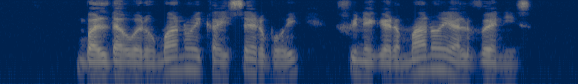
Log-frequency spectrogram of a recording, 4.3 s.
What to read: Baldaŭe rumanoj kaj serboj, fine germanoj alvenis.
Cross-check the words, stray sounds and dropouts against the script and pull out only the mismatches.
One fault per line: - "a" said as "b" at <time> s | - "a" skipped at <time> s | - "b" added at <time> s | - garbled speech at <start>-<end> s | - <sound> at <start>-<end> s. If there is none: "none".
none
